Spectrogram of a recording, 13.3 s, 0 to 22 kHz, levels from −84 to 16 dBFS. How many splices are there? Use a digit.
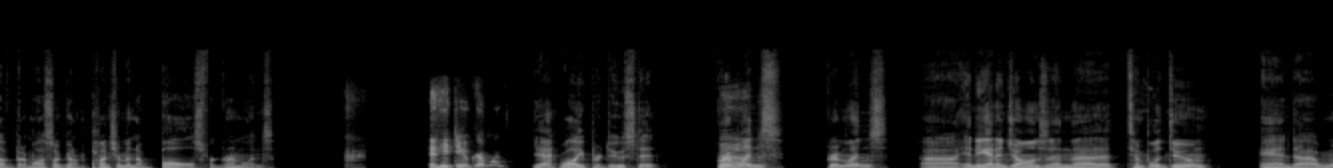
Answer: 0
